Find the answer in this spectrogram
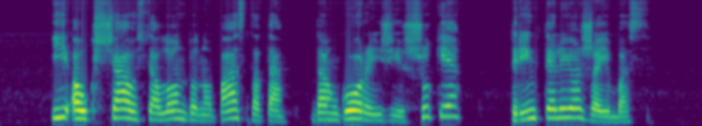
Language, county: Lithuanian, Kaunas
